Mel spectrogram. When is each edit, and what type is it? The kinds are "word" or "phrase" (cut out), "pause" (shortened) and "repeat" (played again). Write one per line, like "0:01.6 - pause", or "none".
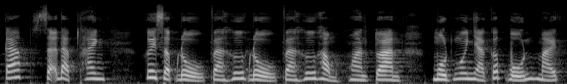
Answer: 0:02.5 - repeat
